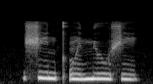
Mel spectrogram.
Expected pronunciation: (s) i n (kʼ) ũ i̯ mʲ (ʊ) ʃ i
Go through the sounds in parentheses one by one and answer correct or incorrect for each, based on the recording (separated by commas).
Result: incorrect, correct, incorrect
